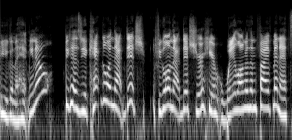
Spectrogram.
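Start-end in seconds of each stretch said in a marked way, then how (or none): none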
